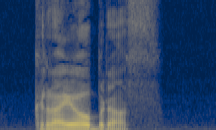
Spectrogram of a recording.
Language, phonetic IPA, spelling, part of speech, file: Polish, [kraˈjɔbras], krajobraz, noun, Pl-krajobraz.ogg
